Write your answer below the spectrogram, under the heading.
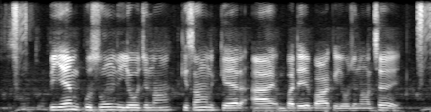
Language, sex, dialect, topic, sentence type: Maithili, male, Bajjika, agriculture, statement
